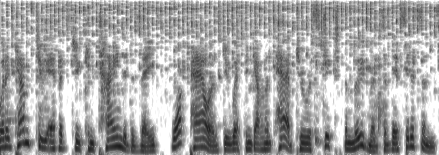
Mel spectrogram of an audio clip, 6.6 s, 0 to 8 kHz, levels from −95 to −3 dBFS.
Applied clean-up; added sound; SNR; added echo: classical method Wiener filter.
